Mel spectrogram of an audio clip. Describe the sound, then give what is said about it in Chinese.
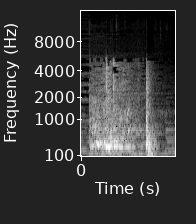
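A door swings shut as Uncle Bear, a story character, closes it after finding no one there. It closes with a low, drawn-out creak, followed by a single solid thunk, then a brief hum fading out. “熊叔叔把门关上。”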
